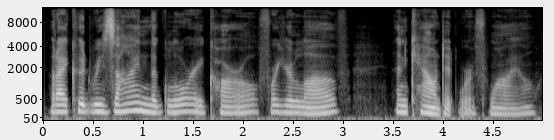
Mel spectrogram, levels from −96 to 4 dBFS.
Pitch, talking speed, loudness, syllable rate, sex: 160 Hz, 180 wpm, -21 LUFS, 4.1 syllables/s, female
